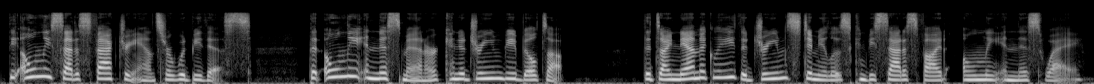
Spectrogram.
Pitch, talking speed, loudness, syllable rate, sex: 240 Hz, 165 wpm, -17 LUFS, 5.2 syllables/s, female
